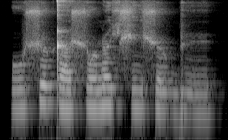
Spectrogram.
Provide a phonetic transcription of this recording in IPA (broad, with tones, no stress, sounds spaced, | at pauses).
u˩˧ ʃ y˥ ʈ œ˧˩ ʃ u˧ ɳ ø˥ ç ʃ i˧ ʃ y˧ ɭ b y˧˩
